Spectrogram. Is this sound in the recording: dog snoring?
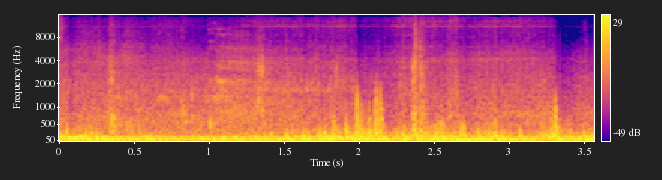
no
